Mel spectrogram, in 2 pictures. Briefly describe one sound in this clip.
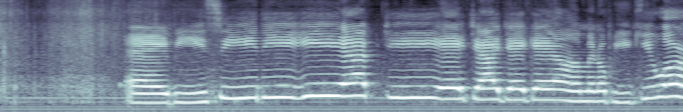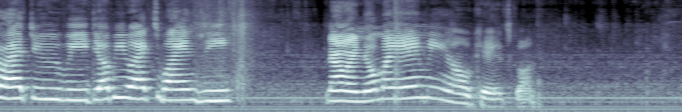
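A boy talks loudly and with animation close by.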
